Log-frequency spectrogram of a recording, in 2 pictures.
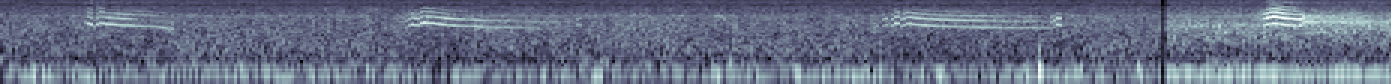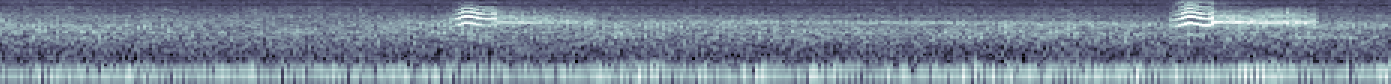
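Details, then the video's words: Nest-defending black-tailed godwit calling to chicks concealed in grass and warding off intruders: three down-slurred nasal notes at first, then louder sharp chevron-shaped cries about every three seconds, with a steady low hum underneath. "Rycyk w obronie gniazda - Limosa limosa"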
